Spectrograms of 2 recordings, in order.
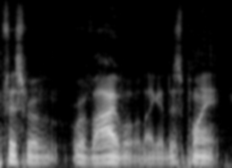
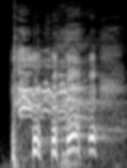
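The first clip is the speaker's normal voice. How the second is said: loud, high burst of laughter; 12 dB louder than usual. Real, not acted. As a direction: laugh hard at your own boast. Laughs after joking boast.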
